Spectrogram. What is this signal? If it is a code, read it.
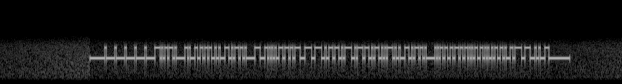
RTTY (75 baud, 850 Hz shift), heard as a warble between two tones, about 1700 Hz centre. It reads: GIL, ORA OTTANTENNE, SI RIFIUTO.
